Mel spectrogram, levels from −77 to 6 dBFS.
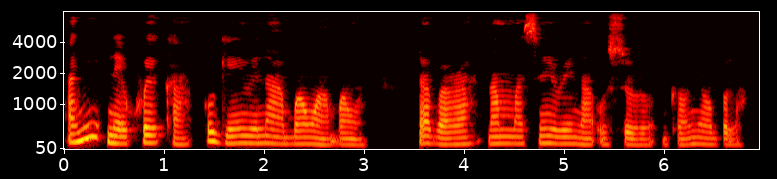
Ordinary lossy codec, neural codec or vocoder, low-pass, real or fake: none; none; none; real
